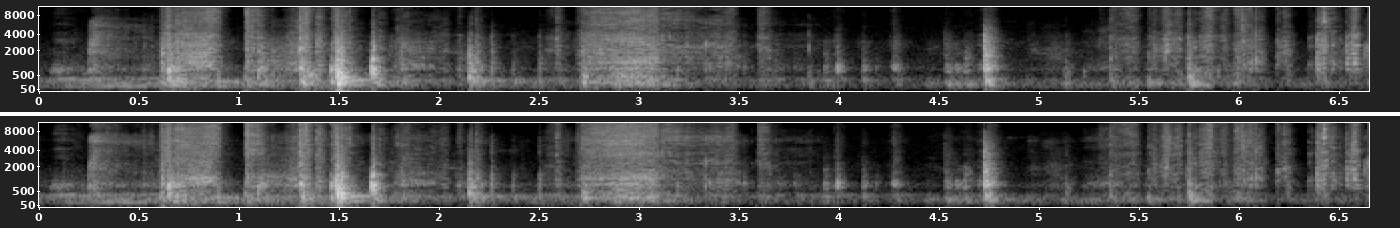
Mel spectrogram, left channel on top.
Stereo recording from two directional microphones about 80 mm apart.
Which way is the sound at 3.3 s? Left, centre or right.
Right.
